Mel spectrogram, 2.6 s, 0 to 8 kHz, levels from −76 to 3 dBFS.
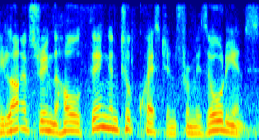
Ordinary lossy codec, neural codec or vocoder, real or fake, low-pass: Opus, 24 kbps; none; real; 7.2 kHz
